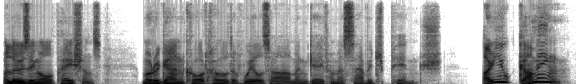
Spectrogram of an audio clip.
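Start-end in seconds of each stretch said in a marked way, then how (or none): 4.8-5.6 high, loud shouted question; impatient shout. A narrator's reading. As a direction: shout it, all patience lost. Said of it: "he shouted".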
